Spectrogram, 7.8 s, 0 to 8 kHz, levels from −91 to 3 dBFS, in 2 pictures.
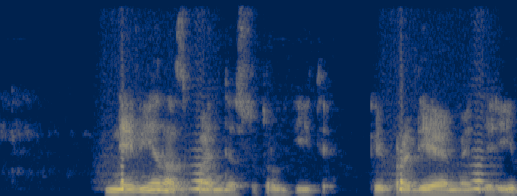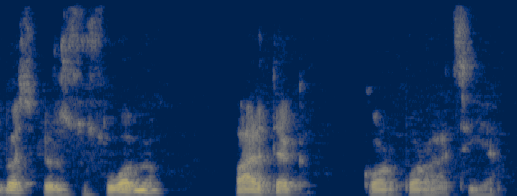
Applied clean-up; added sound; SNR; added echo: none; Buzz; 3 dB; none.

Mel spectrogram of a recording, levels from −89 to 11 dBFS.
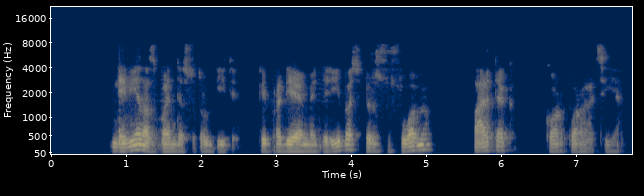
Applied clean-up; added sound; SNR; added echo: neural mask model DeepFilterNet 3.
